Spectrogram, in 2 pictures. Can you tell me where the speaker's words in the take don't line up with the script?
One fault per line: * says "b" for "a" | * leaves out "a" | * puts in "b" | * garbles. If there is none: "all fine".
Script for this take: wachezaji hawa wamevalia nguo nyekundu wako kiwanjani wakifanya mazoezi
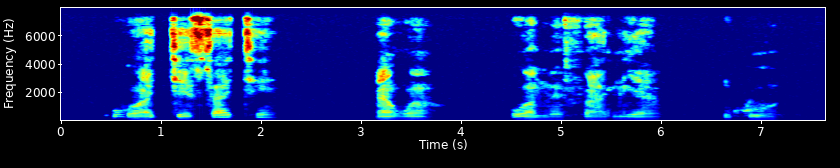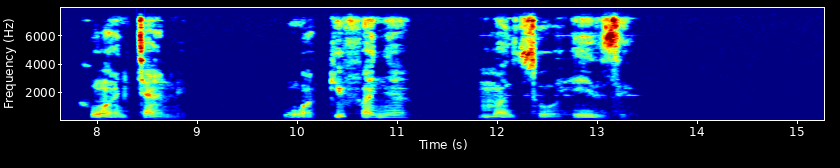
* leaves out "nyekundu wako"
